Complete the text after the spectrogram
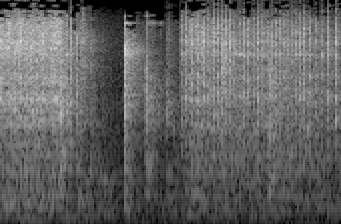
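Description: Rapid, steady ratchet clicking as the first chain of a weight-driven pendulum clock is pulled to wind it, a brief pause with a sharp click, then the fast rhythmic ticking resumes, moderately loud.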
